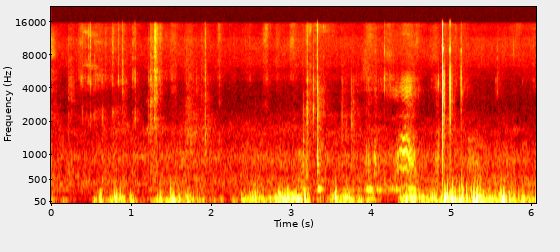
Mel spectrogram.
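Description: Origami paper being folded, tucked and pressed flat by hands on a board: uneven low bumps and rubbing, with a few sharp clicks.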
